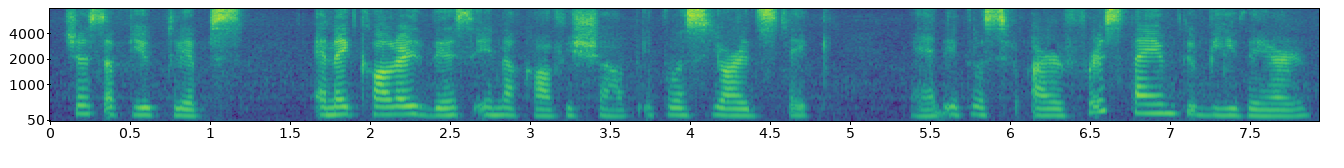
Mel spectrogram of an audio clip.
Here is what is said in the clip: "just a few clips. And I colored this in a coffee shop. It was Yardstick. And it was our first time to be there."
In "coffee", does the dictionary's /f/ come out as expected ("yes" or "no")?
yes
